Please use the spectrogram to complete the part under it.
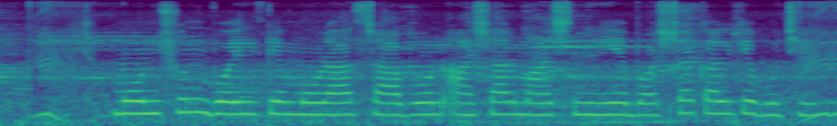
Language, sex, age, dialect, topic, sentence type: Bengali, female, 18-24, Western, agriculture, statement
